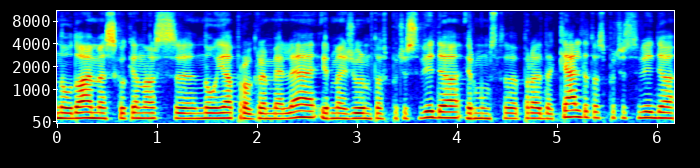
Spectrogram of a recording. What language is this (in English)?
Lithuanian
